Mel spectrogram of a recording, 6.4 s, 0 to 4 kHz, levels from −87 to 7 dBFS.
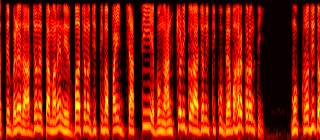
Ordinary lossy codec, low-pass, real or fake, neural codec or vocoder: none; 3.6 kHz; real; none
